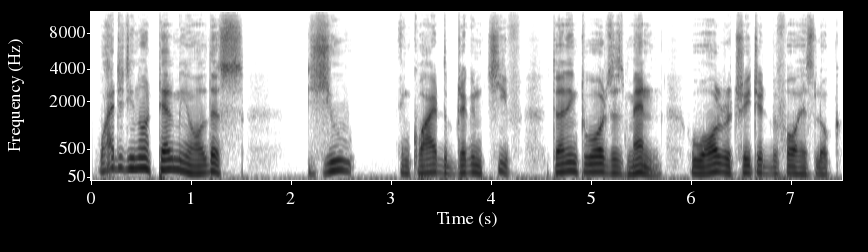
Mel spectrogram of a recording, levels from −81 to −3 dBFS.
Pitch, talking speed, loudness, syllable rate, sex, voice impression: 110 Hz, 175 wpm, -19 LUFS, 5.6 syllables/s, male, masculine, adult-like, slightly thick, tensed, powerful, slightly soft, slightly raspy, cool, intellectual, calm, friendly, reassuring, wild, lively, kind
